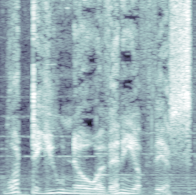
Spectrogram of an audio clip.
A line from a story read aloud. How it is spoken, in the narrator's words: He growled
